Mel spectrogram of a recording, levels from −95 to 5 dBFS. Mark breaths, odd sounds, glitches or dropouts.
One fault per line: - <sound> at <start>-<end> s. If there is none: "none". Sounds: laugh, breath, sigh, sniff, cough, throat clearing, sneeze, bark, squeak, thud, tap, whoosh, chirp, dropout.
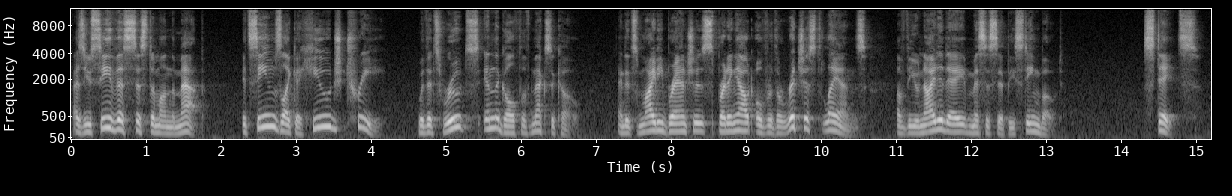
none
